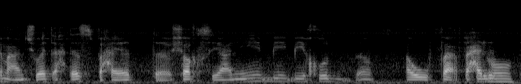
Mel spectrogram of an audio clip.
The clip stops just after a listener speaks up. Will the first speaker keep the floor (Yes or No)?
Yes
